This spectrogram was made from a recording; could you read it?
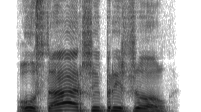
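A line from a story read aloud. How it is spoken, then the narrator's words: Old woman shouting. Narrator (Russian): старая … могла лишь крикнуть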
